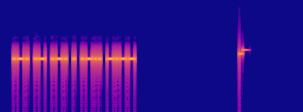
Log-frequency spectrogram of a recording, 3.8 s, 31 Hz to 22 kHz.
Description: Morse code, heard as a keyed tone, about 44 wpm, 700 Hz. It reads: RARELY
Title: LY Suffix - Top 100 Words with Base Words 45wpm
